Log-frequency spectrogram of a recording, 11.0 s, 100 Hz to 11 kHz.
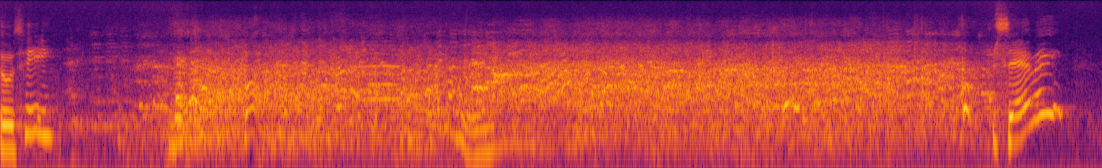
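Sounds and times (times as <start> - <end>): audience laughing: 0.9 - 10.1.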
